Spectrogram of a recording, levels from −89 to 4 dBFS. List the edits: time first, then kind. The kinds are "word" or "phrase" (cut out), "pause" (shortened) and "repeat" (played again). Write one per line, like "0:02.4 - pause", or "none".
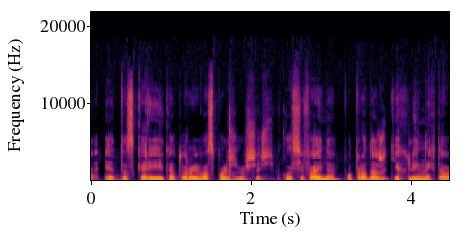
0:00.9 - word
0:02.3 - word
